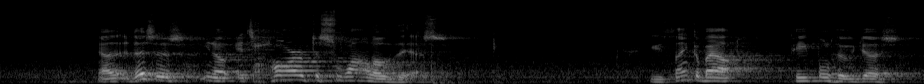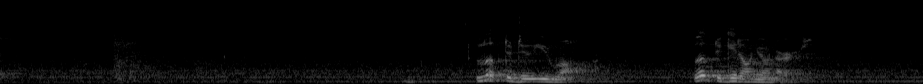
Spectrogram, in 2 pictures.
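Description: An elderly man speaks with animation, pausing between phrases.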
